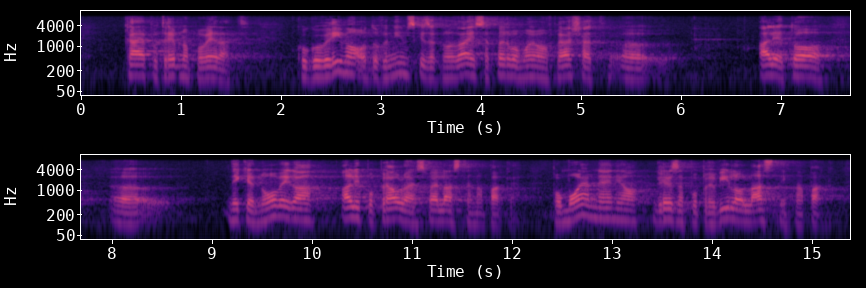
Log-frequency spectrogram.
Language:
Slovenian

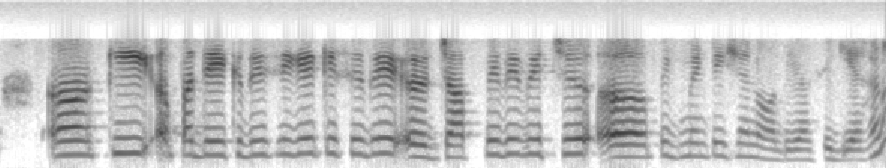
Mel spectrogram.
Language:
Punjabi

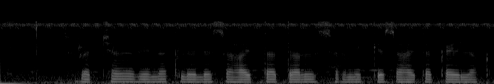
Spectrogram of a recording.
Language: Maithili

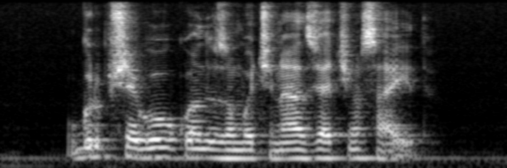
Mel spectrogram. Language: Portuguese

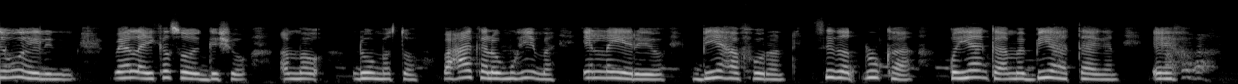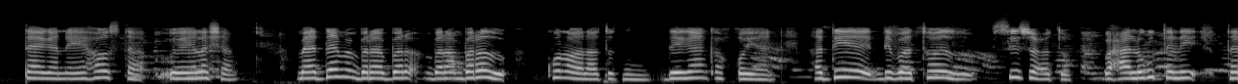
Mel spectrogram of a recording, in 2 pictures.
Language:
Somali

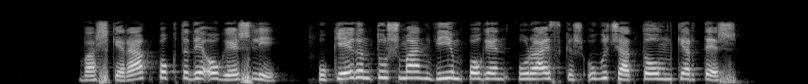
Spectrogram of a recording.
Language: Mari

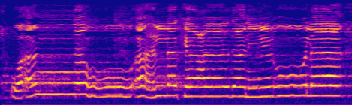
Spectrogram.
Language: Arabic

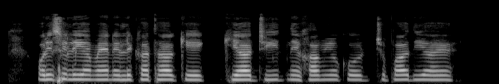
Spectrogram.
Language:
Urdu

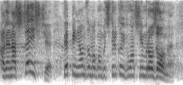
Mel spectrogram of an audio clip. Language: Polish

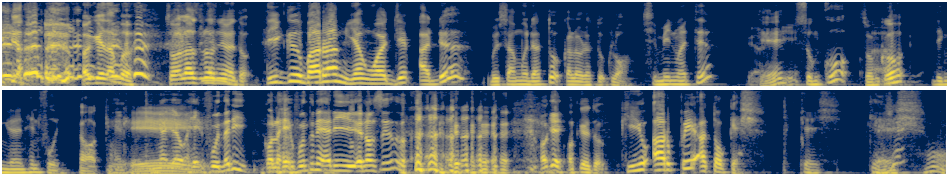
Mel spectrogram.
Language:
Malay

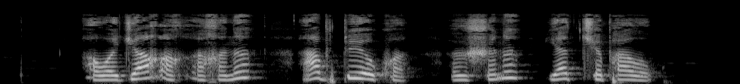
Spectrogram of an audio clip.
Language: Abkhazian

